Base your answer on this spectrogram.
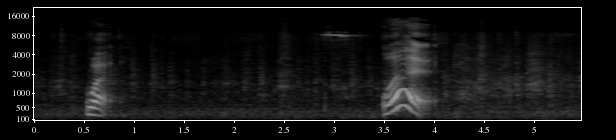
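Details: Husky–Chihuahua–Lab mix pup vocalizing while wrestling: two short arched whining yelps, one early and a louder, longer one near the end, over a faint background hiss.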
